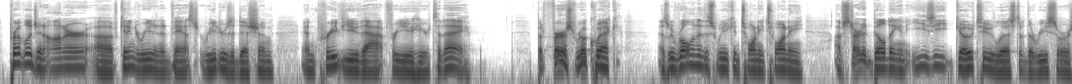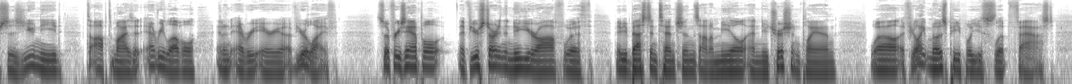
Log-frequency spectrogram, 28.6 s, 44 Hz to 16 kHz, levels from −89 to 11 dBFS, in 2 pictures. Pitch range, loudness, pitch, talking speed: 110-135 Hz, -19 LUFS, 120 Hz, 175 wpm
